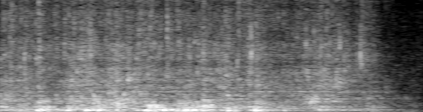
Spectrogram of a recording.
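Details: Toilet after the blockage was cleared by auger from the top and a bent hanger: a strong rush of water swirls and drains away cleanly, then the tank refills quietly. Normal full flush.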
